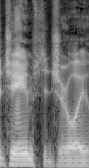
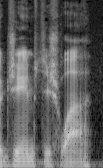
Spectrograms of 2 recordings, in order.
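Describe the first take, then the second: First: [name] ending in English "joy"; anglicized surname. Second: [name] Frenchified to "dish-WAH"; French pronunciation. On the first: Host guessing a musician's name, [name] rhyming with boy. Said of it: "gonna pronounce your name wrong". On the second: Host offering the French option, [name] said as "desh-wah". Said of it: "how French you wanna get". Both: Shown as a demonstration.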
